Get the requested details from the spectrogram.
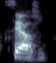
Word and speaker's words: Cergy: Salji. And I'm not even saying it right. Salji. They'll tell me I'm wrong too. They were like, no, Salji. I'm like, okay, fine. – But even in that, C-E-R-G-Y.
